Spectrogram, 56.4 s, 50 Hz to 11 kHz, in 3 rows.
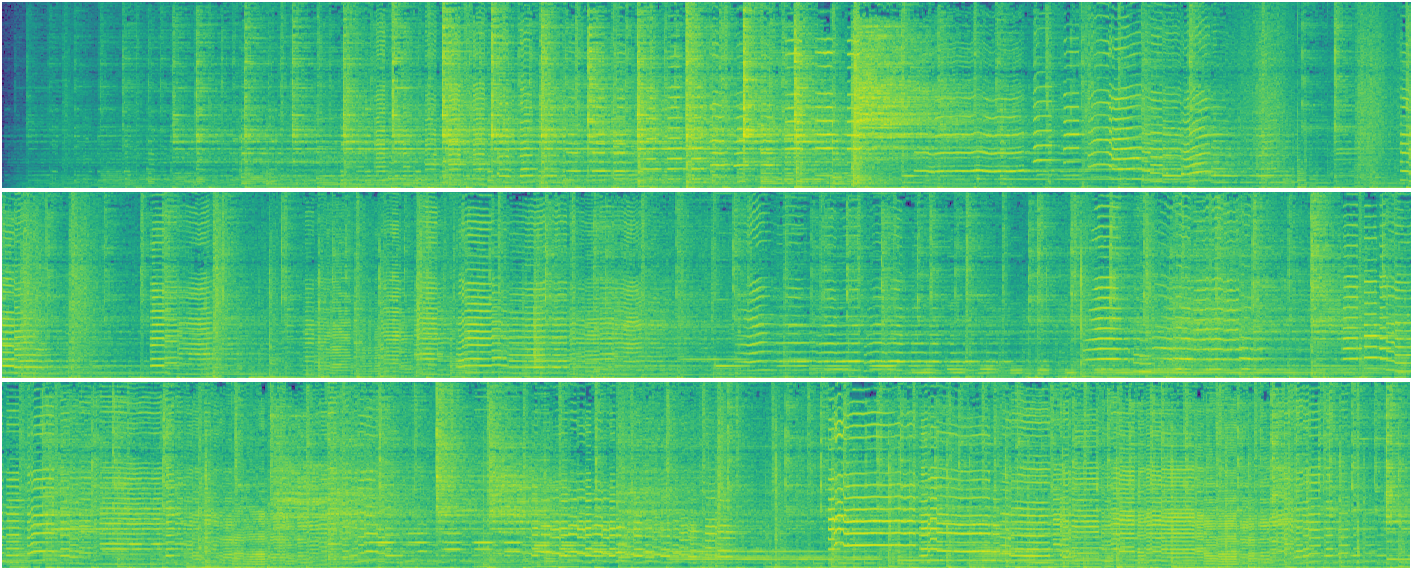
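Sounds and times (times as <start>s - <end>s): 
pop reggae music: 0.1s - 26.0s, 27.1s - 56.3s.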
